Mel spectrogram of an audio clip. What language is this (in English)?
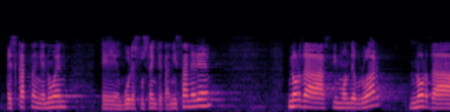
Basque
